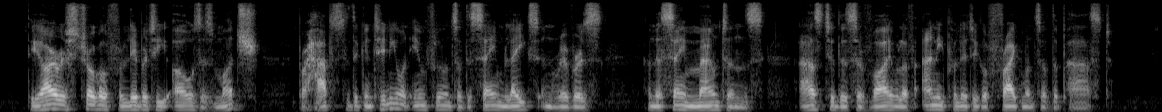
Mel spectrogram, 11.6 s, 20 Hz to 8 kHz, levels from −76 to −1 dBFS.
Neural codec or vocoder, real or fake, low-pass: none; real; 7.2 kHz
